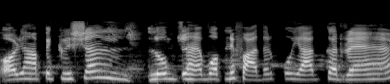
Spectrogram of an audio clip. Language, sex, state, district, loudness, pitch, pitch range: Hindi, male, Bihar, Saharsa, -15 LUFS, 245 Hz, 230-260 Hz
